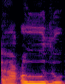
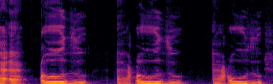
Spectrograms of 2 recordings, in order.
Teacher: حمزہ بھی باریک ہے، عین بھی. اعوذ، اور حمزہ کو عین نہیں بنانا، عین کو حمزہ نہیں بنانا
